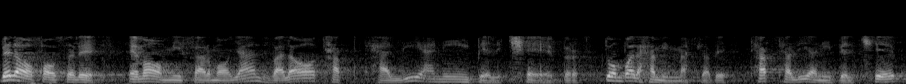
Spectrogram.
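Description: A man preaching a sermon as he tells a story, swinging between quiet asides and loud exclamations. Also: medium pitch. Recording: tinny phone-like sound with long hall reverb.

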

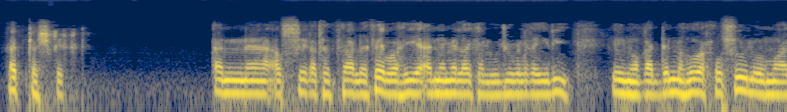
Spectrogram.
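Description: Man lecturing slowly on religious law. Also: fairly high pitch, dark tone. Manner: deliberate, with pauses and self-corrections. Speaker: seminary teacher. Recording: muffled dry recording.

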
